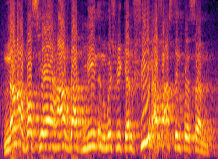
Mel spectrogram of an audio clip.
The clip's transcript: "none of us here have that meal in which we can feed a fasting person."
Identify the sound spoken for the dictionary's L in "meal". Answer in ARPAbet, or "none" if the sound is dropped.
N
